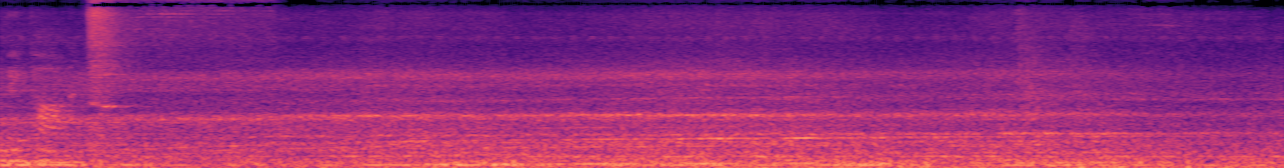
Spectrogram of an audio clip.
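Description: Sydney Trains Waratah electric train standing at the platform, its onboard equipment giving a steady hum with a few fixed tones. A brief hiss sounds about a second in and lasts under two seconds.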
